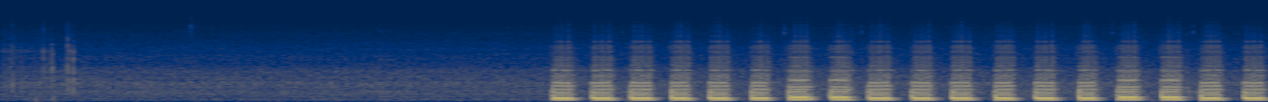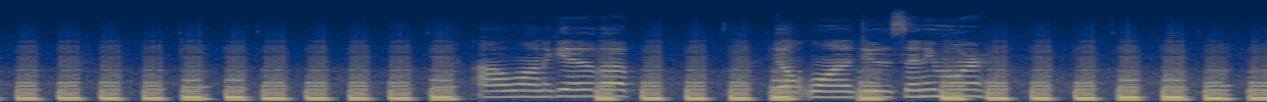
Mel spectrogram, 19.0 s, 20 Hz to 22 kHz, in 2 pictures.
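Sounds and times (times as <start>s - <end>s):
electronic keyboard staccato notes: 4.1s - 13.2s, 13.8s - 19.0s.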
